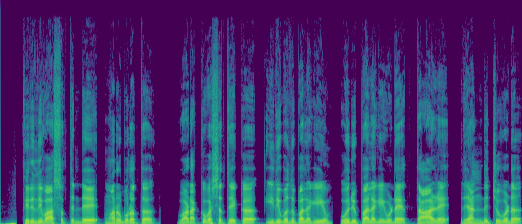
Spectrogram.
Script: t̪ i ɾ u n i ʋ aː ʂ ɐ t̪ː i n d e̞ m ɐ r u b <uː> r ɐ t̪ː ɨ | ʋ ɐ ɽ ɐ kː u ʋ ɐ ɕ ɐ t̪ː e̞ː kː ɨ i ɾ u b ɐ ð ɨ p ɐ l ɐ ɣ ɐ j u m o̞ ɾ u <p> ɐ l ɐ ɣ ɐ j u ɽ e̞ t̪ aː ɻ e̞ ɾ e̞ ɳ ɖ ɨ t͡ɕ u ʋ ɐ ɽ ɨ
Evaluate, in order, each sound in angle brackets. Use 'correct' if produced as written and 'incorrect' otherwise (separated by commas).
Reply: incorrect, correct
